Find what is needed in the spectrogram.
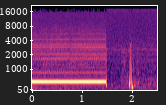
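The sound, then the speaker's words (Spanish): A steady telephone line tone holds at one unchanging pitch for about a second and a half, then cuts off abruptly, followed by a few brief faint clicks on a call being placed abroad. “La llamada de Fernando Hierro a Nesta.”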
